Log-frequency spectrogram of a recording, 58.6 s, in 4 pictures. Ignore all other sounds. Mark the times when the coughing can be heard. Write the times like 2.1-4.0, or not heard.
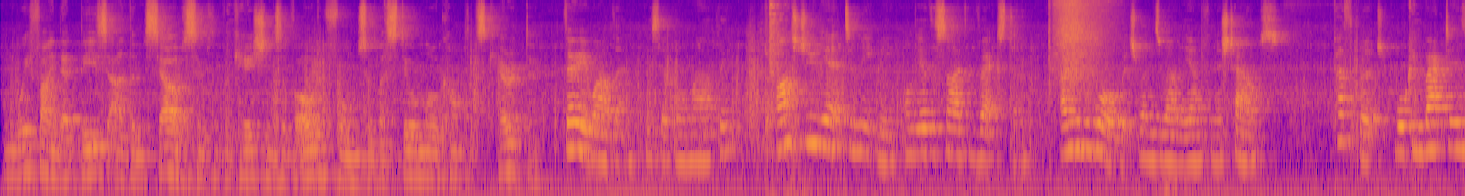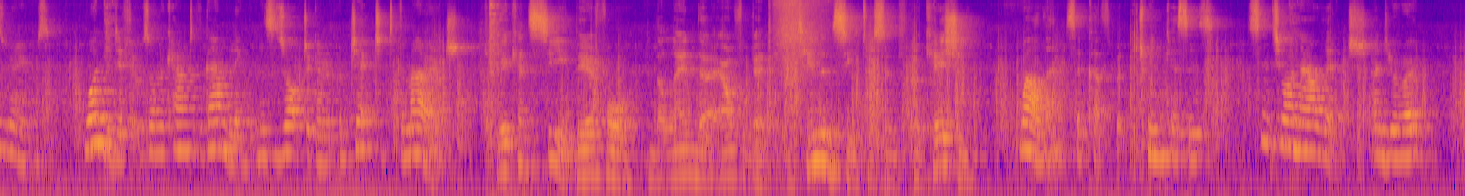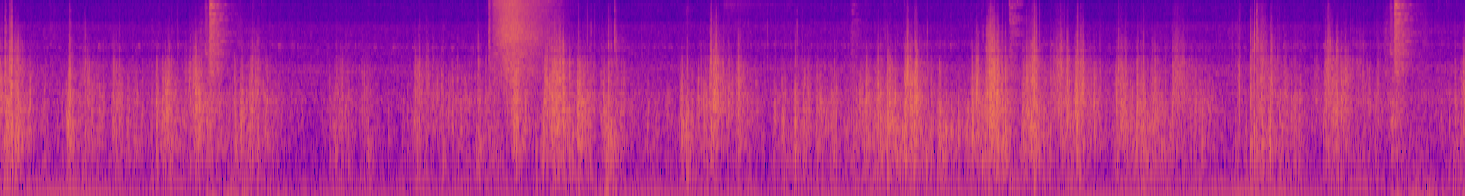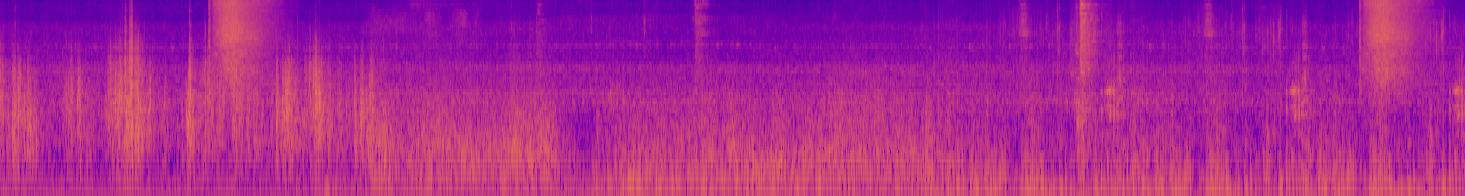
not heard.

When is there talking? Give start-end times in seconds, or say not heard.
0.0-28.9.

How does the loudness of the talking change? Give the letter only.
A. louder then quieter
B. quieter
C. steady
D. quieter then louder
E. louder
C.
